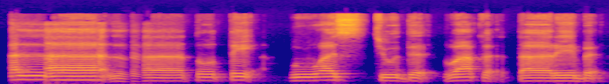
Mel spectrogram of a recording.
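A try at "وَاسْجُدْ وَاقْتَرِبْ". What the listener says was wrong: Jangan di space-space langsung, Mbak. Wasjud waqtarib. Seakan-akan nanti kalau wasjud waqo itu seperti qalqalah kubro jadinya. Bukan sugro. Wasjud jadi sugro itu tidak terdengar de, enggak. Waqo, enggak.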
